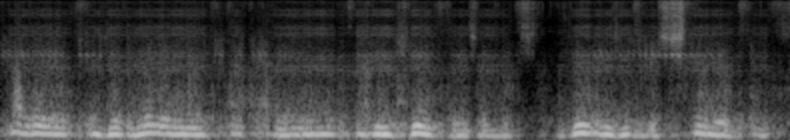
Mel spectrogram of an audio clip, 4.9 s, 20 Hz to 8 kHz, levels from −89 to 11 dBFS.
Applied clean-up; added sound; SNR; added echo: neural separator model SepFormer DNS4.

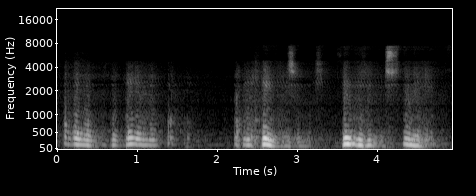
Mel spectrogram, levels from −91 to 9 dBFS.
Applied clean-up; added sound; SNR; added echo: neural mask model DeepFilterNet 3.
